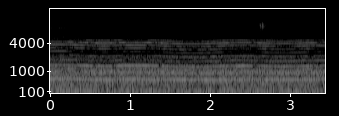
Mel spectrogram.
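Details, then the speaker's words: Ryobi RYI1000 1800 W power station running an electric heater on high at about 1,400 W, 76–77% charge: even, steady whir with constant pitch and no rattle or wobble; cooling fan running normally. "1,400 Watts 77 76% charge get about 28 minutes out of this listen to that fan wow so 1,400 Watts on high interesting"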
